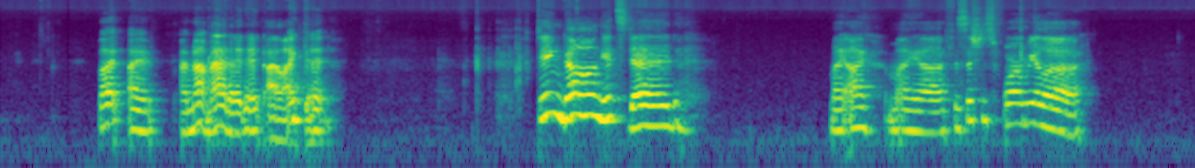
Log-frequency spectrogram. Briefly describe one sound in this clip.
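A woman speaks calmly and close up, in short bursts with pauses.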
